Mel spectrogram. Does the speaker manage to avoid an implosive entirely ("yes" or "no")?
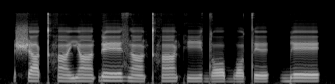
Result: no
